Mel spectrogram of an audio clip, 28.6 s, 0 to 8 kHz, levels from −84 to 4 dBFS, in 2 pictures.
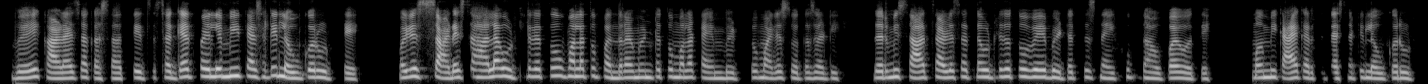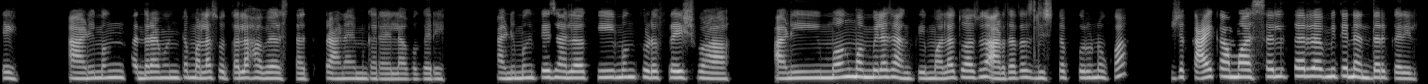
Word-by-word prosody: वेळ 225 +4 +2
काढायचा 210 +2 +2
कसा 205 0 -4
तेच. 220 -4 -1
सगळ्यात 245 +3 +3
पहिले 275 -1 +6
मी 290 +2 +8
त्यासाठी 270 +2 +1
लवकर 220 0 +2
उठते. 200 -4 -2 0.4
म्हणजे 240 +5 +4
6:30 245 0 +1
ला 275 +3 +6
उठले, 275 -1 -1
तर 270 - +2
तो 295 0 0
मला 275 0 +3
तो - - -5
15 230 -1 0
मिनिटं 240 +1 -1
तो 260 - -3
मला 245 0 -1
टाईम 210 -2 -3
भेटतो 210 +2 -7
माझ्या 220 -1 -3
स्वतःसाठी. 210 -1 -6 0.4
जर 230 0 +2
मी 255 +2 +3
7:00-7:30 235 +1 0
ला 255 - 0
उठले 255 0 -1
तर 270 - +4
तो 270 - +2
वेळ 255 0 +4
भेटतच 220 0 -4
नाही. 210 -2 -4
खूप 250 -1 -11
धावपळ 215 0 -1
होते. 195 -2 -5 0.4
मग 230 0 -1
मी 245 +1 +2
काय 205 +2 +3
करते 200 -3 -6
त्यासाठी 215 +2 -5
लवकर 205 0 -3
उठते 210 +1 -5 0.5
आणि 205 0 +2
मग 220 0 -1 0.3
15 215 +1 +1
मिनिटं 225 +1 -1
मला 220 -1 +1
स्वतःला 220 0 -2
हवे 215 -1 -1
असतात 195 -1 -4 0.2
प्राणायाम 200 -1 -1
करायला 190 -1 -5
वगैरे. 190 0 -6 0.5
आणि 205 0 0
मग 220 +2 +1
ते 240 0 +2
झालं, 225 -1 +2
की 240 0 +1
मग 250 +1 +1
थोडं 240 -2 +1
फ्रेश 230 -2 +2
व्हा 200 -3 +1 0.6
आणि 220 +2 +1
मग 240 +2 +4
मम्मीला 255 -1 +5
सांगते, 215 -5 0
"मला 205 +2 0
तू 250 - -3
अजून 240 +2 +1
अर्धा 205 -2 +3
तास 240 -1 -2
डिस्टर्ब 220 +1 -3
करू 230 0 0
नको 235 +2 -2
हां, 305 - -1 0.5
तुझं 210 +5 -3
काय 220 +3 +6
कामं 255 -2 +5
असेल, 265 +3 0
तर 280 0 +4
मी 270 +1 +4
ते 290 - +3
नंतर 240 -3 +3
करेल." 200 -2 -2
225 Hz, 185 wpm, -22 LUFS, 210-245 Hz, 0.6 s, मी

